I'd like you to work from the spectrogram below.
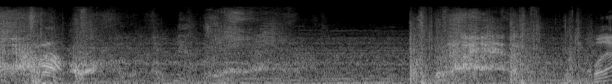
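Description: Rapid gunfire from a Resident Evil video game, dense bursts of shots with loud blasts near the start and again after a brief lull, sustained game noise throughout and no speech.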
